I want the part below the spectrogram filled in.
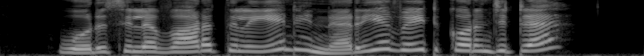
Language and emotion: Tamil, surprised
